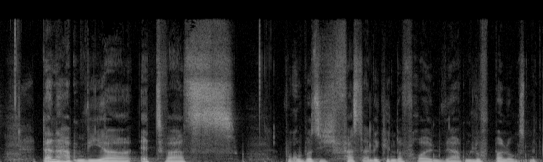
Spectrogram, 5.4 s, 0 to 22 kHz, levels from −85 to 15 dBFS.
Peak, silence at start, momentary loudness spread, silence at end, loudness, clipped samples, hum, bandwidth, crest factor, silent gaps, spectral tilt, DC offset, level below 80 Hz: -2 dBFS; 0.05 s; 7 LU; 0.05 s; -22 LUFS; under 0.1%; none; over 20 kHz; 20 dB; none; -5 dB/octave; under 0.1%; -52 dBFS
